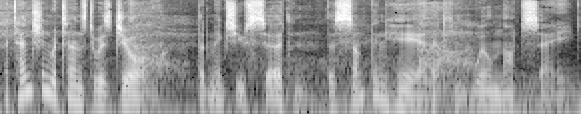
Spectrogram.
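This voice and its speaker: A man narrating a scripted fantasy audio drama in the second person, dramatic and deliberate. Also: lowish voice, very animated, creaky, background noise. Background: music.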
